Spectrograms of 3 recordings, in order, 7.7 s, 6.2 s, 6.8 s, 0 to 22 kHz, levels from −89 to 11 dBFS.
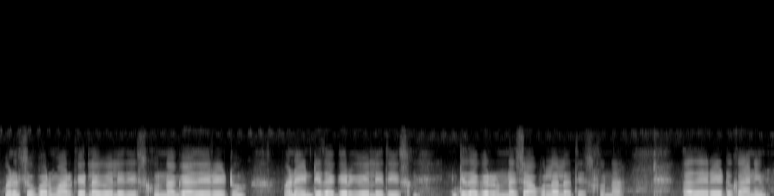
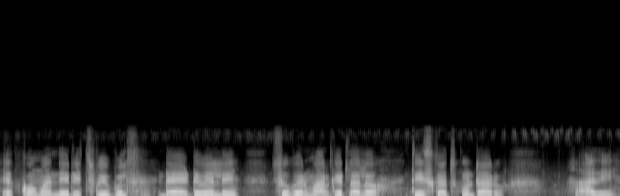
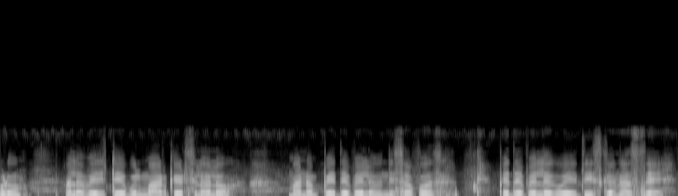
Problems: background sounds at intervals, continuous background conversations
